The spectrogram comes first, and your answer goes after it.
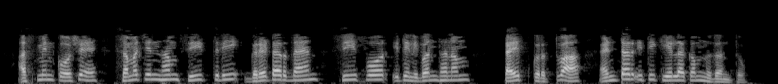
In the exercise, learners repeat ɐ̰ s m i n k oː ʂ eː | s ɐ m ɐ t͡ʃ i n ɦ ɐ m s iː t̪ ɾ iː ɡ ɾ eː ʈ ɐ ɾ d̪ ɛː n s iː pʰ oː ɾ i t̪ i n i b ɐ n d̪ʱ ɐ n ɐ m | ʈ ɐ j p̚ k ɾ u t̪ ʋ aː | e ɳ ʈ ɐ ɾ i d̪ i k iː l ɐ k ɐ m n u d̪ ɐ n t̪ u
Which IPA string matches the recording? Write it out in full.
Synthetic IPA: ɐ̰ s m i n k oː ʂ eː | s ɐ m ɐ t͡ʃ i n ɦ ɐ m s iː t̪ ɾ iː ɡ ɾ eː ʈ ɐ ɾ d̪ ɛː n s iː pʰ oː ɾ i t̪ i n i b ɐ n d̪ʱ ɐ n ɐ m | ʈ ɐ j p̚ k ɾ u t̪ ʋ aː | e ɳ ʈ ɐ ɾ i t̪ i k iː l ɐ k ɐ m n u d̪ ɐ n t̪ u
